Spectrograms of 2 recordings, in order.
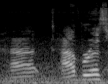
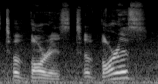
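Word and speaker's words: Tavares: We are here in Tavvaris, Florida. Not how I would have pronounced that. Probably would have said Tavvaris or something. It's Tavvaris, Florida is where we are right now.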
